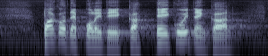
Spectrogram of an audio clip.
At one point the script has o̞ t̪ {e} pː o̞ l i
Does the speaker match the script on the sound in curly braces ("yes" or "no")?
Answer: yes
